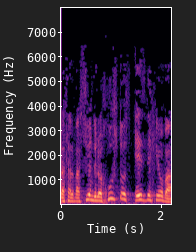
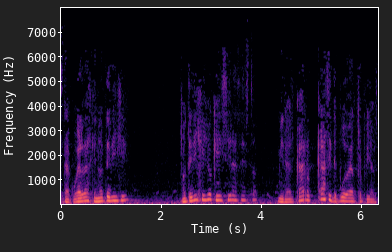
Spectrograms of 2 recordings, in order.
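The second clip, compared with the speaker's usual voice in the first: gentle parent; 2 semitones lower, 10 dB quieter than usual. Retold or imitated. Father gently explaining the danger to Juanito, softly. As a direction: speak softly and lovingly to the child.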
